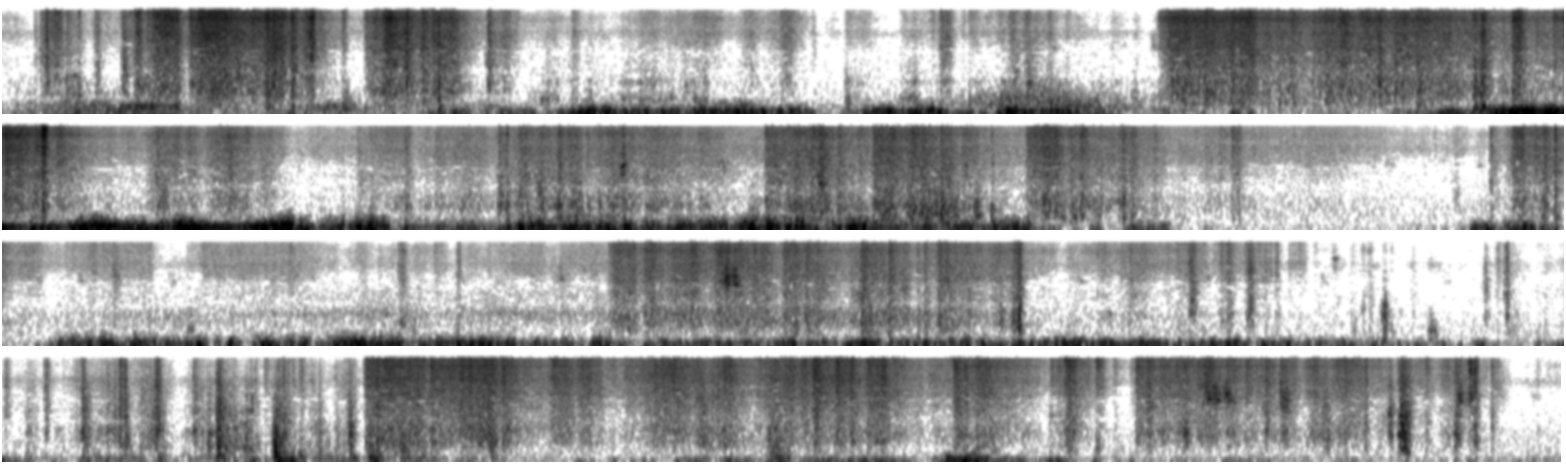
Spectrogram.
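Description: Thin plastic masking film rustling and crinkling as it is pulled and smoothed by hand over a glass door, in bursts with short pauses between them, with a low rumble at times underneath.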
